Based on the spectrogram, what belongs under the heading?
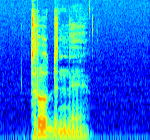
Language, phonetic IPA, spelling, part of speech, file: Polish, [ˈtrudnɨ], trudny, adjective, Pl-trudny.ogg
